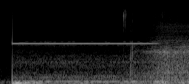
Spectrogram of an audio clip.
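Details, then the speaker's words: Hearing Assist ReCharge Plus Bluetooth over-the-counter hearing aid tested for whether digital feedback suppression kicks in: a steady, high-pitched whistle lasting over a second over low hum; feedback that the suppression does not appear to stop. "Now, you can only do that so long before you actually get a hearing loss, but what I'm doing is I'm seeing if their digital feedback suppression actually kicks in at any point, and I can't tell that it actually does."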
